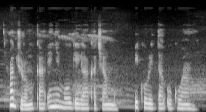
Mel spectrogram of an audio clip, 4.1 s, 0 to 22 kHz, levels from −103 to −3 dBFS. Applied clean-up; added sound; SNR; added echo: none; Wild animals; 20 dB; none.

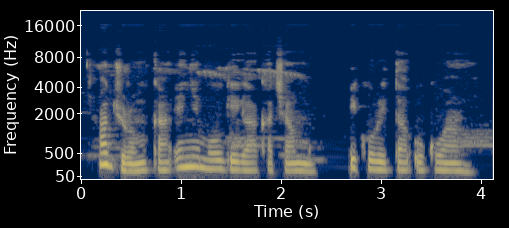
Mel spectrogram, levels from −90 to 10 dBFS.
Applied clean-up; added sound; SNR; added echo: classical method spectral subtraction.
